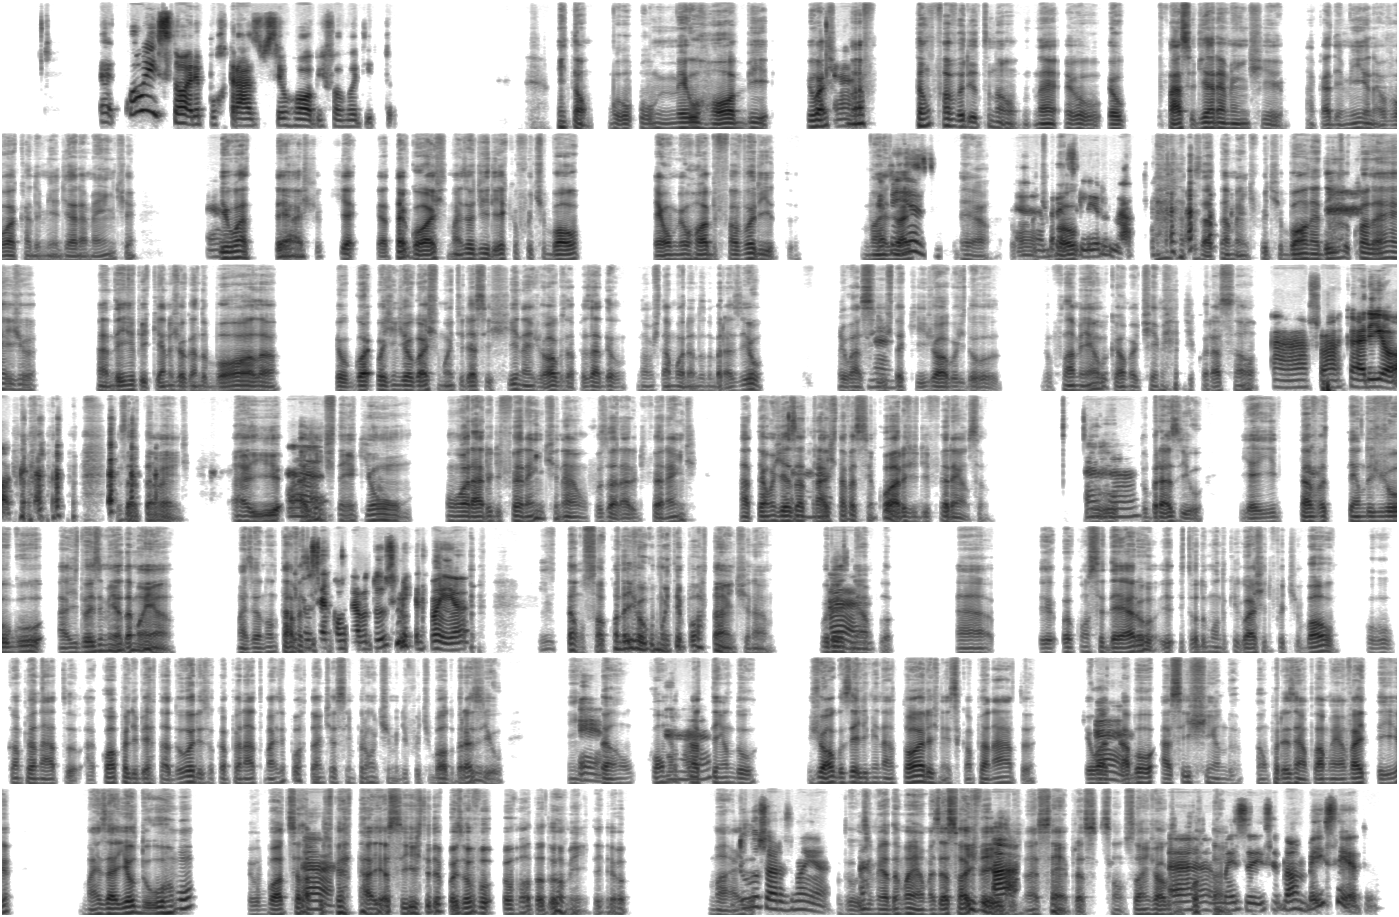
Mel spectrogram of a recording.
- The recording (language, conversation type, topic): Portuguese, podcast, Qual é a história por trás do seu hobby favorito?
- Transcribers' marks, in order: tapping; chuckle; other background noise; laugh; laughing while speaking: "time"; unintelligible speech; laugh; laugh; chuckle; laughing while speaking: "duas e meia da manhã?"; laughing while speaking: "pra despertar e assisto e depois eu vou eu volto a dormir"; chuckle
